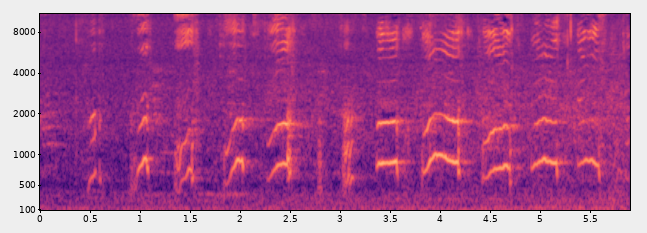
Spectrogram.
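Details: Puppies crying for their mother in a steady series of short rising-and-falling whimpers, roughly two per second, each a thin whine with faint background hiss.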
